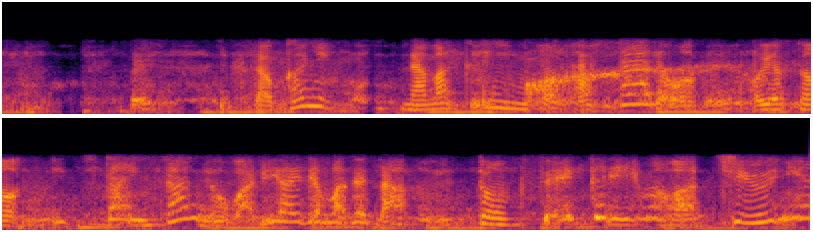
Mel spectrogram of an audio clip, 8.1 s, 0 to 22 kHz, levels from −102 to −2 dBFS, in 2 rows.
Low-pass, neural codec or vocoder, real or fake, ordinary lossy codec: 5.4 kHz; codec, 16 kHz, 4.8 kbps, FACodec; fake; Opus, 32 kbps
